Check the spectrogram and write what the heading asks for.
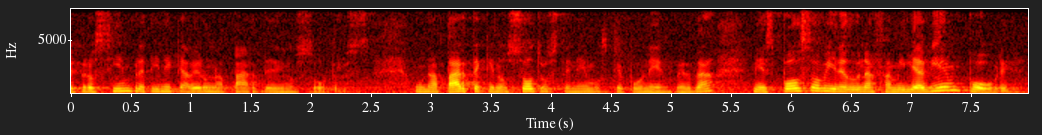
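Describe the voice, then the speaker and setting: A preacher from Cuba, speaking with a Cuban Spanish accent, gives a church teaching in a medium-pitched, slightly mellow voice. She shares personal testimonies earnestly and repeats words for emphasis.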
